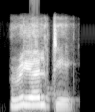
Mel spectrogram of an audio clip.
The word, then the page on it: realty: Indian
